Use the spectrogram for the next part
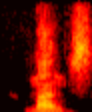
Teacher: with months, you're just going to drop the th in the plural form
